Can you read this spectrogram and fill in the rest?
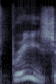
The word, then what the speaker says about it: Breese: Well, it's just, I think it's Breese, just because, Breese. – Yeah, in, because we're in Wales, by the way.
